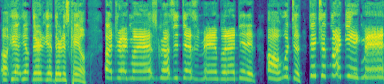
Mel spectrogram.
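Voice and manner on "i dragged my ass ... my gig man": goofy put-on jazz-singer voice, pitched up high. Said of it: "It's that stupid voice".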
